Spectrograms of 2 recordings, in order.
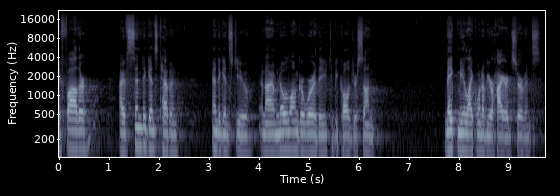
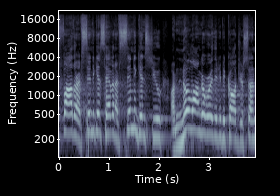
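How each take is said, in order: First: Low, soft, subdued reading of a penitent son; humble confession. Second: Raised, higher-pitched reading of a penitent son; urgent confession. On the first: Son rehearsing his apology to his father, low and humble. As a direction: confess quietly, as one unworthy. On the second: Son confessing to the father who embraced him, higher and pressing. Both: A narrator's reading.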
